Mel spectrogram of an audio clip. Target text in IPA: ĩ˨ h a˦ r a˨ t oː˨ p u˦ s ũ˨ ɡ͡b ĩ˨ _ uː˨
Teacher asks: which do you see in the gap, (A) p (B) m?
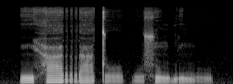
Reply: B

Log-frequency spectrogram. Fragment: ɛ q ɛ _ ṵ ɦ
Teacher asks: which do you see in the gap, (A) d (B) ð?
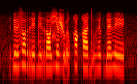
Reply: A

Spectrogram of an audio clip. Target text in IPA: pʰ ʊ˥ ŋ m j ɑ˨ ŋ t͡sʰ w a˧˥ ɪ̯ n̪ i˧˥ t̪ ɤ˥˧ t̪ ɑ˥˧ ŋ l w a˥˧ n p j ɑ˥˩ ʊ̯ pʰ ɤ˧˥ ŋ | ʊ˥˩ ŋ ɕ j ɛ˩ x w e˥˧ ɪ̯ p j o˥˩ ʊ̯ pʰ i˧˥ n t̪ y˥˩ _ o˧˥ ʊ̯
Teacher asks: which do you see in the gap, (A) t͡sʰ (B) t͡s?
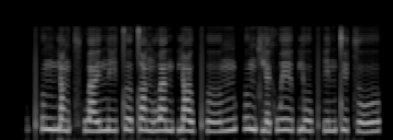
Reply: B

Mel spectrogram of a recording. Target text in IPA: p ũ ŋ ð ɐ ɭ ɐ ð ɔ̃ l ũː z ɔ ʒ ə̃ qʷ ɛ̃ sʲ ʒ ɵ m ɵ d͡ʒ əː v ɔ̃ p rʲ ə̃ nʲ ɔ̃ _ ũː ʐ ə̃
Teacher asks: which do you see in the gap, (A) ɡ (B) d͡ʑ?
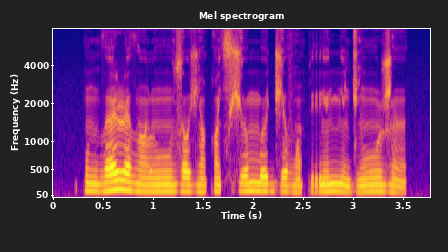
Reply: B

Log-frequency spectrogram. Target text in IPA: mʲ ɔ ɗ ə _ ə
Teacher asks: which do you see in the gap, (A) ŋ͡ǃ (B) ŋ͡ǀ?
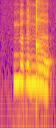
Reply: A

